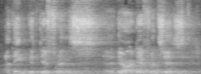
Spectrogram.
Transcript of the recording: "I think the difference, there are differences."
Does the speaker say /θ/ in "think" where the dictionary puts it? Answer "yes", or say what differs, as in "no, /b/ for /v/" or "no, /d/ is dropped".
yes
